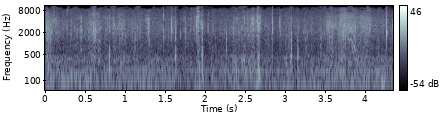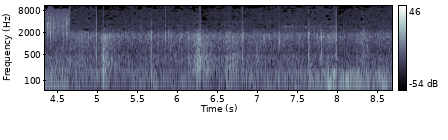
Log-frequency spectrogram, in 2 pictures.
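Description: Steady rain with scattered drop hits, and the rustle of a nylon tent and its stuff sack being unpacked and unrolled on a plastic groundsheet. The high hiss drops away about halfway through.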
